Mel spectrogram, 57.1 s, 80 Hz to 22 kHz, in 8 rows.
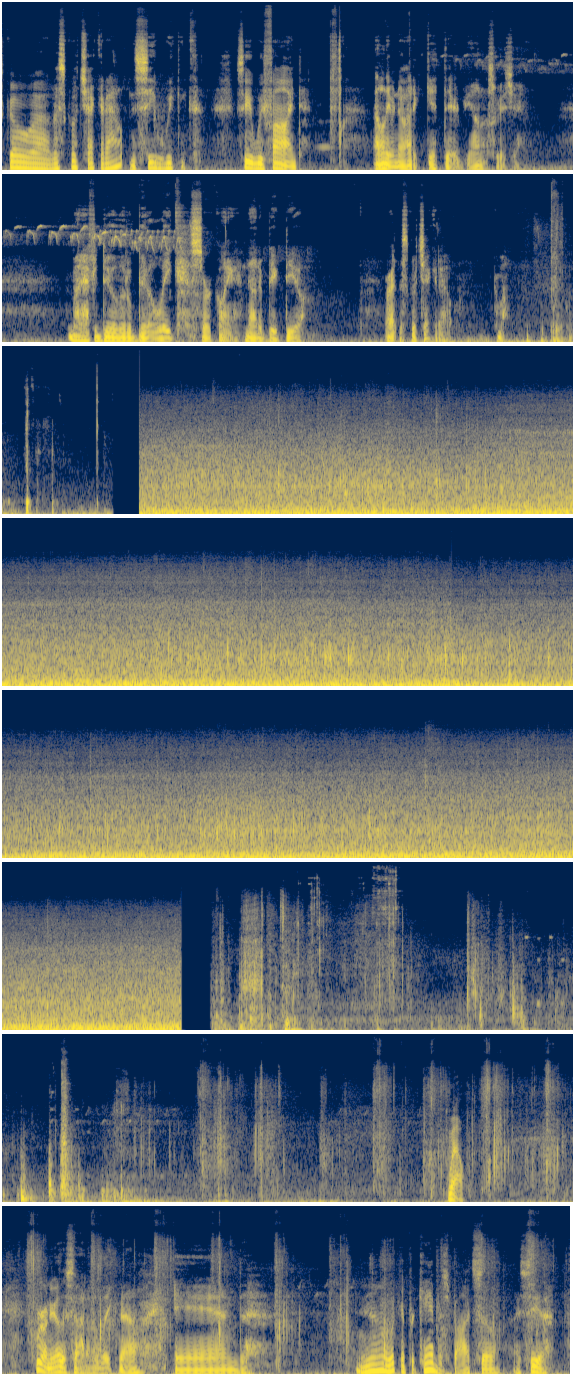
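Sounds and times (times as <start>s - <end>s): vehicle engine and road noise: 1.4s - 11.4s, 16.0s - 57.0s
footsteps: 16.9s - 20.7s, 21.6s - 28.4s, 31.0s - 35.5s, 38.3s - 57.0s.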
